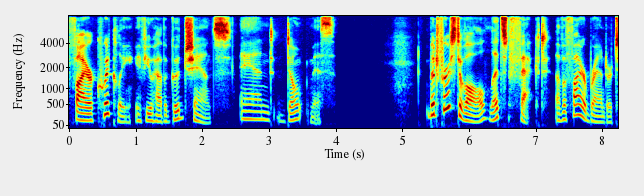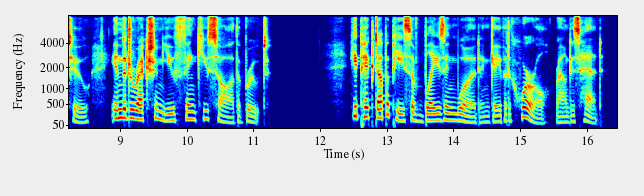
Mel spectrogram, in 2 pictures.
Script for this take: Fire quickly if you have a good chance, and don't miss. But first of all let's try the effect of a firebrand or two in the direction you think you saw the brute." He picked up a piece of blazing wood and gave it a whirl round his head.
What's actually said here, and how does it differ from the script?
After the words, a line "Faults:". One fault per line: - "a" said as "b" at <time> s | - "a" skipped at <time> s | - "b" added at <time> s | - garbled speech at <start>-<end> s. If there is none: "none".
Fire quickly if you have a good chance, and don't miss. But first of all let's effect of a firebrand or two in the direction you think you saw the brute." He picked up a piece of blazing wood and gave it a whirl round his head.
Faults:
- "try the" skipped at 6.6 s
